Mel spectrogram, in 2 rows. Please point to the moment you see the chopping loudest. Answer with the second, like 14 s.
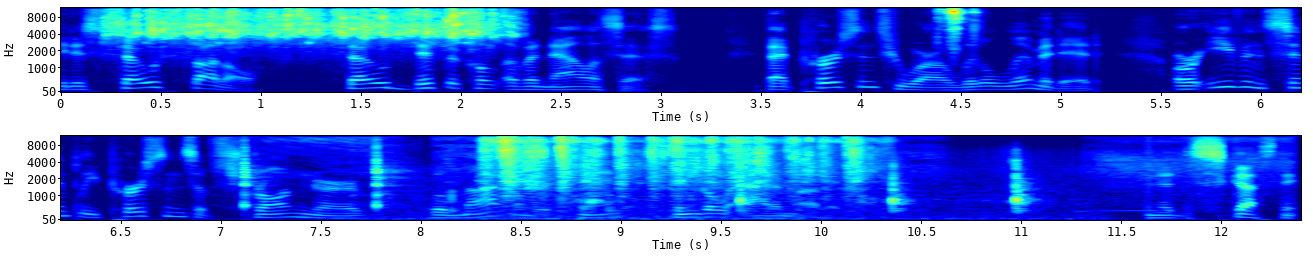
11 s.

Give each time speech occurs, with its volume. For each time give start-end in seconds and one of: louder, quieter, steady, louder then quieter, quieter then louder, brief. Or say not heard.
0.0-10.2 steady
11.7-12.3 brief.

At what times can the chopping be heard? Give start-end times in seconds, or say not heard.
7.2-11.8.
